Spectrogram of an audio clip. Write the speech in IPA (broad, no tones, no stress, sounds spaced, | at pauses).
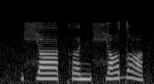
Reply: ç a k ɐ nʲ ç ɐ dˤ ɐ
